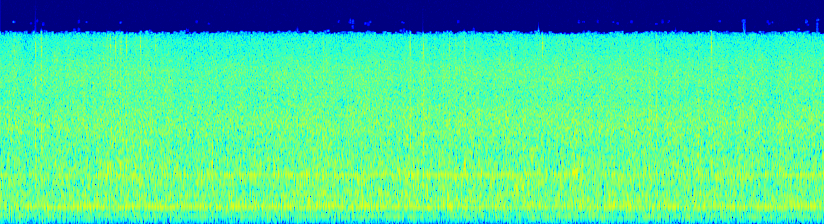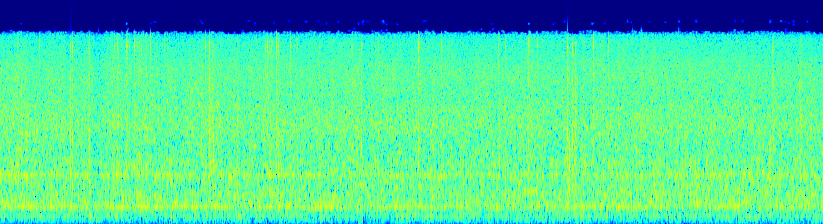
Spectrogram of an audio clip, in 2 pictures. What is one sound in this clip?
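A ship's engine drones steadily with a low hum.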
